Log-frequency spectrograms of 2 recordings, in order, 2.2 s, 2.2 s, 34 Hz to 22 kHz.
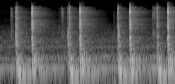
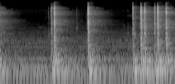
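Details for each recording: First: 1976 Bally Flip Flop pinball after cleaning and adjusting dirty, misadjusted flag switches: crisp paired clacks, about five in two and a half seconds, clean with no chatter; flag switches now work reliably. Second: 1976 Bally Flip Flop pinball: sharp irregular relay clicks, single and in quick clusters, at the slightest movement. Relay chatter from oversensitive switches, thought too far apart and needing adjustment.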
